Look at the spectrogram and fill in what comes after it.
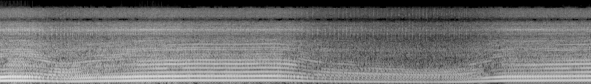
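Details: Craftsman 16-inch 38cc two-stroke chainsaw screaming at full throttle, steady high pitch easing off and returning cleanly with no bogging; low and high fuel-air mixture judged perfect, saw runs really well.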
